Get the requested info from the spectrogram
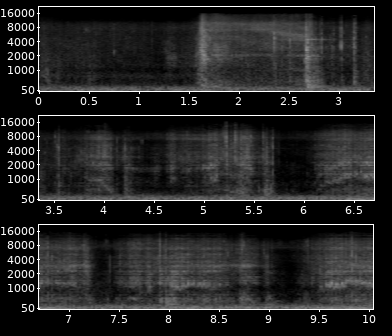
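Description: Close rustling and scraping of clothing and brush against a body-worn camera, with two sharper scrapes about a second and a half in. Over it runs a low rumble of wind on the microphone.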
